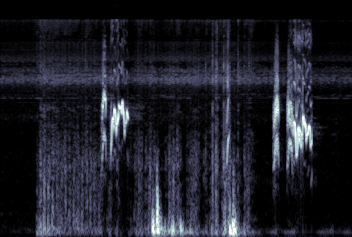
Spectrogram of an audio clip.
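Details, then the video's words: Sooty-headed bulbul song used to lure wild birds: two chip-and-warble phrases framing low thuds and rustling bumps, with a steady high-pitched hum throughout. "Suara Burung Kutilang Gacor"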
